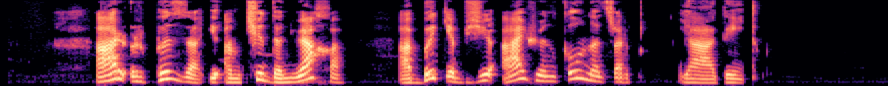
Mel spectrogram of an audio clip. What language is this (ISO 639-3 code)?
abk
